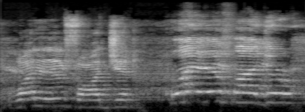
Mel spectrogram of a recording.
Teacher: جیم حروف کلکلہ میں سے ہے، جیم پہ کلکلہ کریں گے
